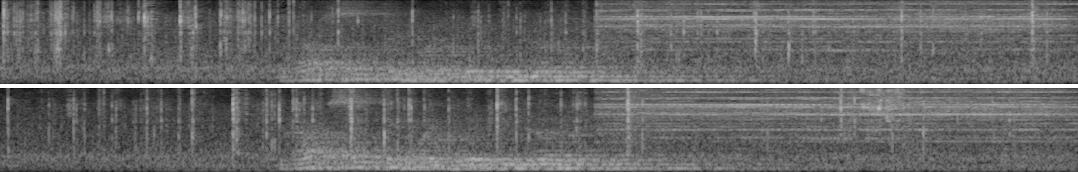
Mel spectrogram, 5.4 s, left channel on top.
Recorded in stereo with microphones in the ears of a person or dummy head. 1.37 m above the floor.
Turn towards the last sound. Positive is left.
turn(degrees=10)  # may be behind; listen again after turning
